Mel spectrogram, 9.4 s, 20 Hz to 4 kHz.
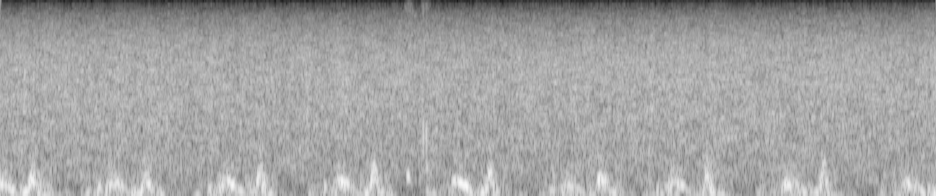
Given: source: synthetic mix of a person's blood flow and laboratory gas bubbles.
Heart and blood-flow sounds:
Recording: Doppler ultrasound of blood flow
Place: precordium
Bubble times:
4.04-4.14 s: bubbles
4.21-4.31 s: bubbles
From the record:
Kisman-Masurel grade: 123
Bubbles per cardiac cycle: 1 to 2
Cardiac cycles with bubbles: 10 to 50%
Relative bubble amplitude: loud (0.450 to 0.775)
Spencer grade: 2 (many but less than half of the cardiac periods contain bubble signals, singularly or in groups)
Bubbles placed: only in the low amplitude regions of the cardiac cycle

